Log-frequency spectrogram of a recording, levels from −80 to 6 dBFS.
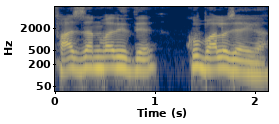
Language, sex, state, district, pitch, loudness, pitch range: Bengali, male, Jharkhand, Jamtara, 150 Hz, -14 LUFS, 135-160 Hz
